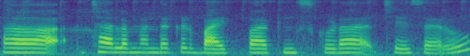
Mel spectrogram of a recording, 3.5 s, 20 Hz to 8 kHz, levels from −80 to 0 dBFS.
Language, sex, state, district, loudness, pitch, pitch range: Telugu, female, Andhra Pradesh, Guntur, -18 LUFS, 225 Hz, 215-230 Hz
